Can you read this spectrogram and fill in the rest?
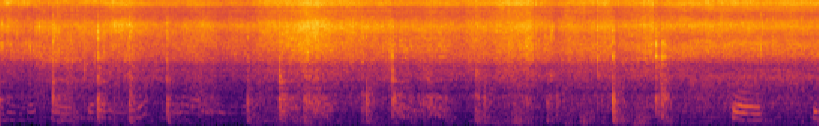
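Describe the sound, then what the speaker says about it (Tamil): Garlic, onion and chili sauté in hot oil with a steady close sizzle, while a spoon stirs and scrapes through the pan in repeated irregular clatters. "போட்டு நல்லா வந்து வதக்கிடுங்க. நல்லா வதக்கணும்."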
